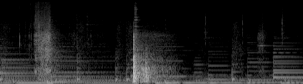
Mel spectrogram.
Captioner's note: knife chopping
